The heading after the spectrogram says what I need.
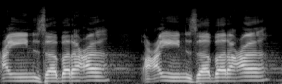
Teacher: گلے سے زور لگا کے عین نکالیں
